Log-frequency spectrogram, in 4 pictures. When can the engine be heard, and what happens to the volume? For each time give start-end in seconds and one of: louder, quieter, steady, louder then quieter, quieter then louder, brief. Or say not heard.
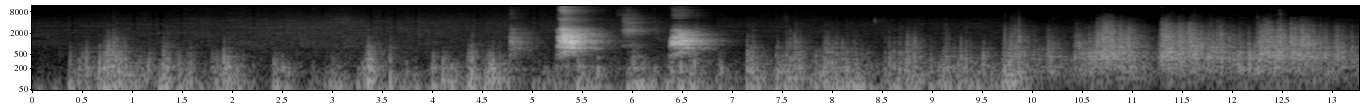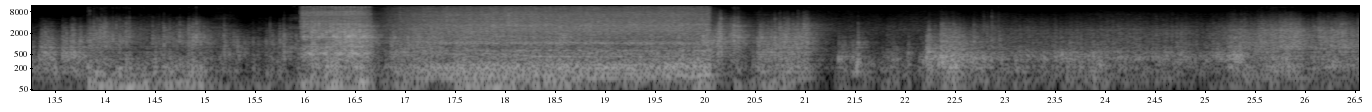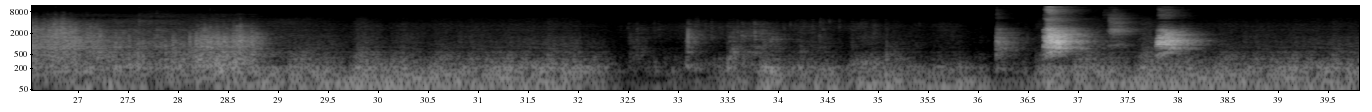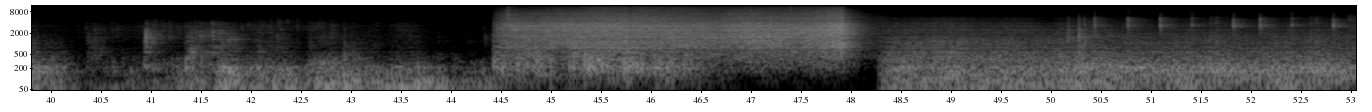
15.9-20.1 steady.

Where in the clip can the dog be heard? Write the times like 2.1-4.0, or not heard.
4.8-6.7, 36.2-38.1.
